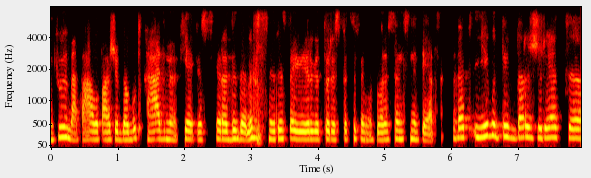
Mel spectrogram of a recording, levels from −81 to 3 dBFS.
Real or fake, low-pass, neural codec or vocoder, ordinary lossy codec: fake; 7.2 kHz; vocoder, 44.1 kHz, 128 mel bands, Pupu-Vocoder; Opus, 16 kbps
